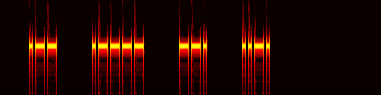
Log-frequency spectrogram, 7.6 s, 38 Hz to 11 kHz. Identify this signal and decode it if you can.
Morse code, heard as a keyed tone, about 20 wpm, spaced as for 9 wpm, 700 Hz. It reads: W1GF
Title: USA Call Signs - 4x Character Spacing - 20wpm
